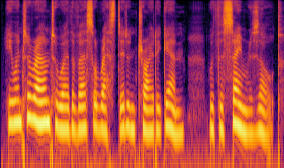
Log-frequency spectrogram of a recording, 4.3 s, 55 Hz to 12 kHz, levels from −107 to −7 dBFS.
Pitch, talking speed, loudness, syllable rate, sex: 200 Hz, 210 wpm, -18 LUFS, 5.5 syllables/s, female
